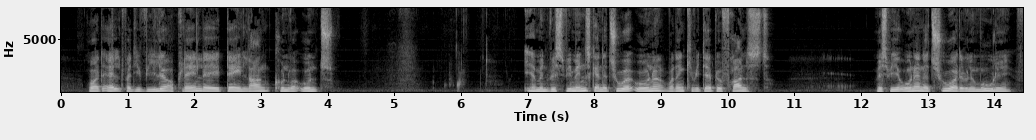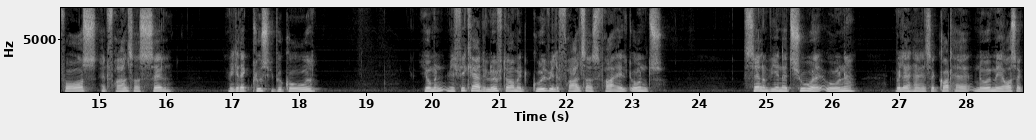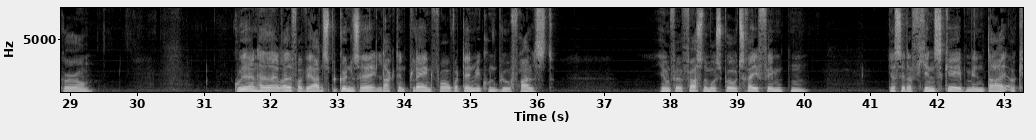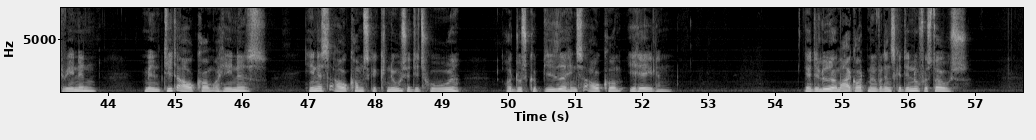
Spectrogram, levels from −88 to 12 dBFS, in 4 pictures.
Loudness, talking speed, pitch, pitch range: -19 LUFS, 145 wpm, 140 Hz, 135-155 Hz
